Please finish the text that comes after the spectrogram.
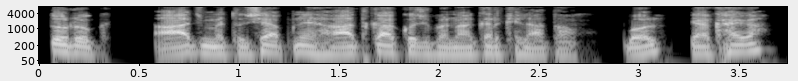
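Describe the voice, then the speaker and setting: A man voicing a poor, humble village husband, worried yet reassuring, in an animated storybook tale. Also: low voice, brisk, breathy edge, dry recording, clean studio sound, voice pushed down. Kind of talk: animated storybook cartoon dialogue.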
